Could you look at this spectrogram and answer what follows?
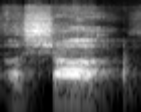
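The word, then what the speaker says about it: אשר: And you pronounce it in the Hebrew as Ashar. Ashar. Okay. Ashar. You got and Shah. You got and then you got Shah and Ra. It's connected to make Shar. That's Ashar.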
